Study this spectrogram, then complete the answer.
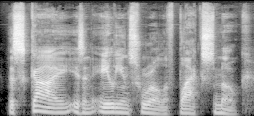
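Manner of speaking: usual speaking voice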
